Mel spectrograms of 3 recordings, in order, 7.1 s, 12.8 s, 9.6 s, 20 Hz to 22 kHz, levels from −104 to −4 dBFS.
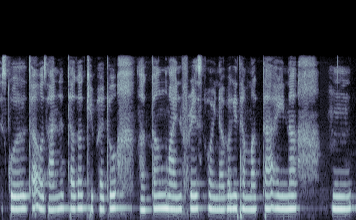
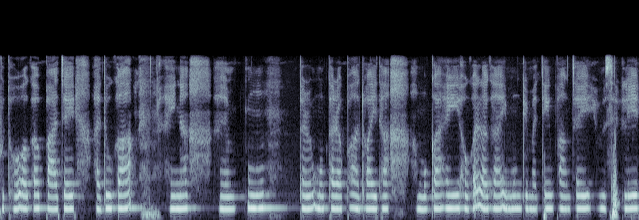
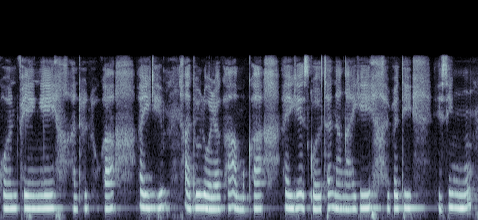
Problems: none marked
